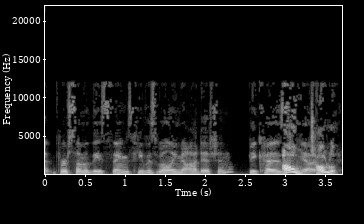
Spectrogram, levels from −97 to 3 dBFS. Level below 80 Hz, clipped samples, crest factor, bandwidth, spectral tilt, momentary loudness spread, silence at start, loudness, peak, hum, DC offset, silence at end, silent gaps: -72 dBFS; under 0.1%; 20 dB; 12.5 kHz; -5.5 dB/octave; 15 LU; 0 s; -24 LUFS; -4 dBFS; none; under 0.1%; 0.05 s; none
